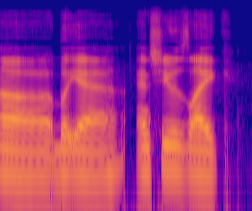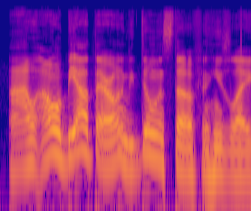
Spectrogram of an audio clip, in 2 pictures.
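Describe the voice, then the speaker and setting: His pitch sits in the middle range and varies in an ordinary way. The man's pace is moderate. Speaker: podcast host. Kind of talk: casual banter. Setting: studio.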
